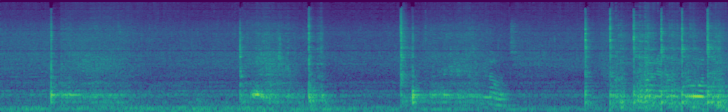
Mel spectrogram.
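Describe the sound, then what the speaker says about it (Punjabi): Aloo gobi, a potato and cauliflower curry, sizzles softly in a pan while a ladle stirs it, with sharp scraping clicks and clatters at irregular intervals over a steady low fry. "ਸਬਜ਼ੀ ਆ ਜਿਹੜੀ ਆਪਣੀ ਪੱਕਦੀ ਹੋਈ ਹੈ"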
